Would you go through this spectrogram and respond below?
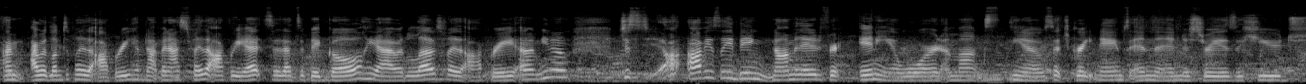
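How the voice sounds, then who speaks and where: A woman's voice: mid-range voice, a little fast. Chatty young woman country singer, crowd behind. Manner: upbeat, chatty, many restarts. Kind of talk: casual interview answers.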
